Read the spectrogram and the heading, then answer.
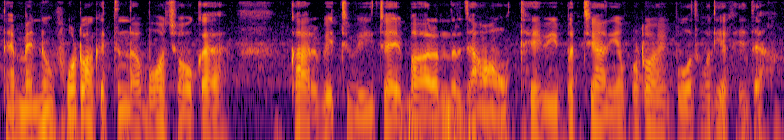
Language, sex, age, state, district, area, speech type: Punjabi, male, 30-45, Punjab, Mansa, urban, spontaneous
